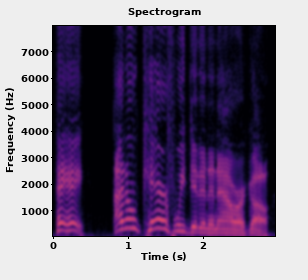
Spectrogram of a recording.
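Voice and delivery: high, loud commanding push; rally yourself like a coach; bossy pep talk. Retold or imitated. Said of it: "kind of penis where you go".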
